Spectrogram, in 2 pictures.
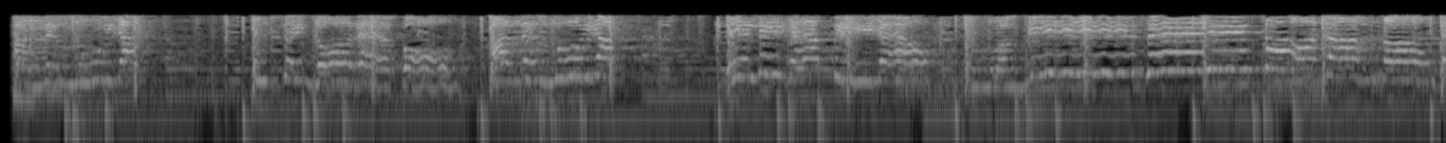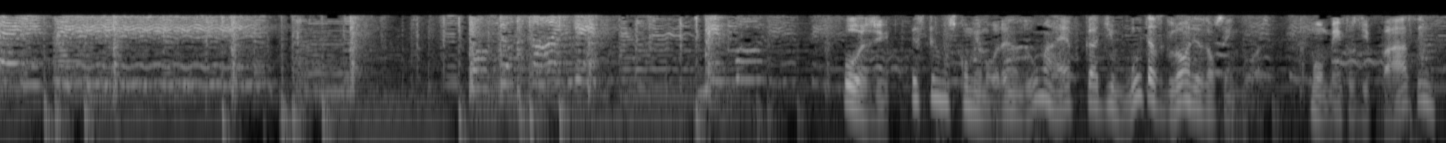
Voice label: NATAL E ANO NOVO PARA AMIGA, masc; Misto

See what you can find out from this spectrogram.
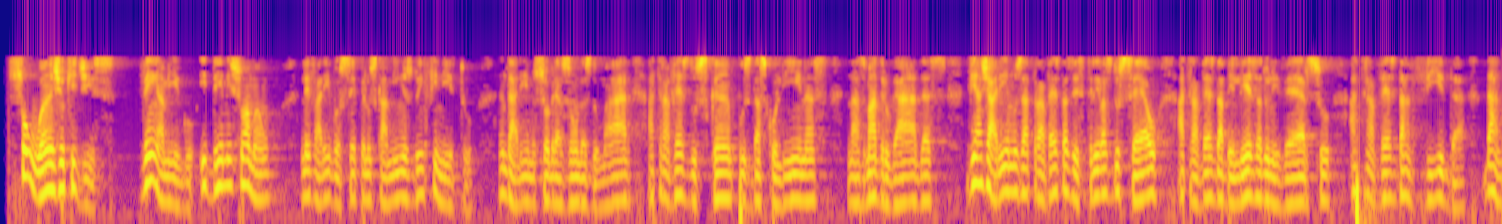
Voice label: AMIZADE, masc; Amizades; Telemensagens 2017

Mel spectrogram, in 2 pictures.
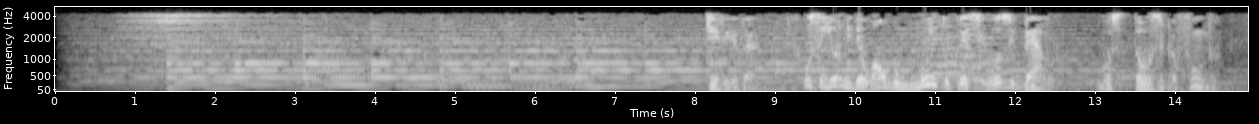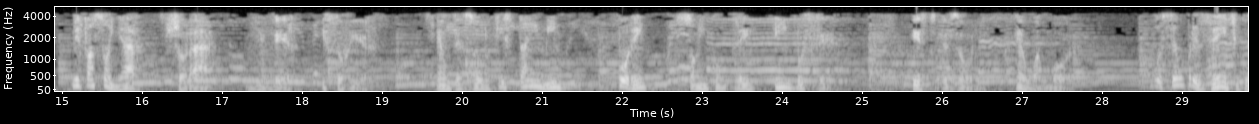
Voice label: DECLARAÇÃO A ESPOSA, Telemensagens Gospel masc

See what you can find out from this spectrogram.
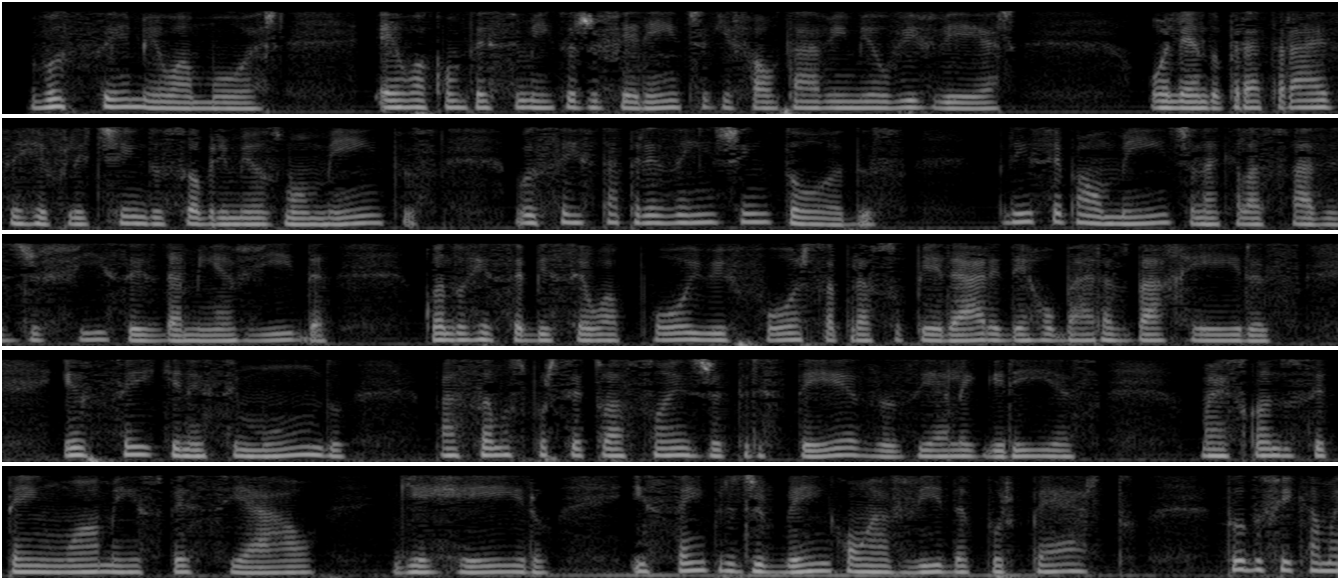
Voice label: ROMANTICA(F), Românticas, fem

